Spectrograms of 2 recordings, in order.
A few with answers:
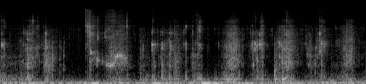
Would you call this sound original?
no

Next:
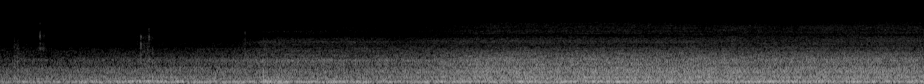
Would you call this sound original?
no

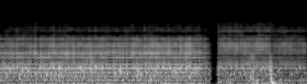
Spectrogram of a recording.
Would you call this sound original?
no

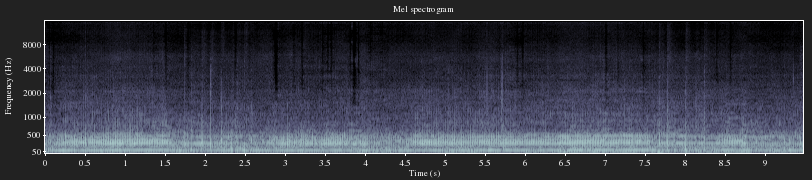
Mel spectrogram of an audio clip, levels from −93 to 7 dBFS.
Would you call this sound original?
no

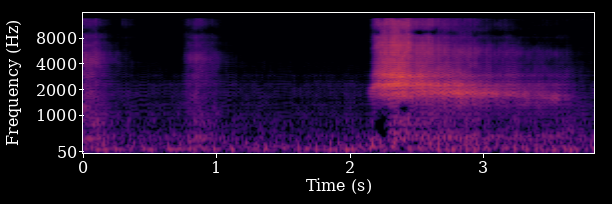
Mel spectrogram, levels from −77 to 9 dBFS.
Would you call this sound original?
no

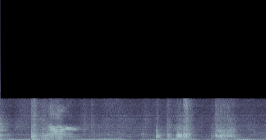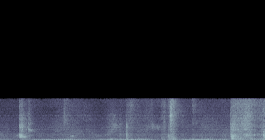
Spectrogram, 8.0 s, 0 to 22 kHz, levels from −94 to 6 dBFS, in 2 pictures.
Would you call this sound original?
no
